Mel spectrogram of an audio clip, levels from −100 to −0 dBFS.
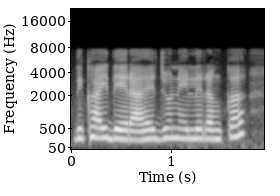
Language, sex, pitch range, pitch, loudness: Urdu, female, 235-260 Hz, 245 Hz, -14 LUFS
